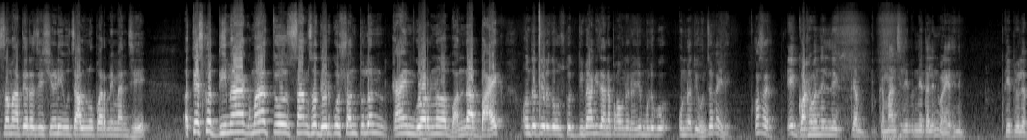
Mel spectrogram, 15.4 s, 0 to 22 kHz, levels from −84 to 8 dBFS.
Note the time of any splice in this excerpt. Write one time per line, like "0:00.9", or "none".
none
